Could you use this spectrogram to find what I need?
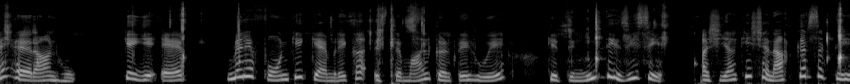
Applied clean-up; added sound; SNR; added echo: neural mask model Resemble Enhance denoiser.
